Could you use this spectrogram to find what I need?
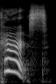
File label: curse, RPG Voice; RPG Voice Starter Pack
